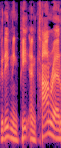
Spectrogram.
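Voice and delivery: ordinary talk

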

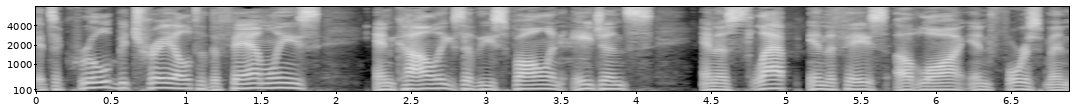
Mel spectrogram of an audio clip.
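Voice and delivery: plain

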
